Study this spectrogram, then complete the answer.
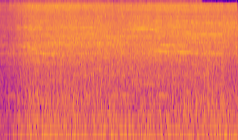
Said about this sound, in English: As Krieger struggles to rebalance the craft, Ethan leaps from the train to the helicopter's other runner.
